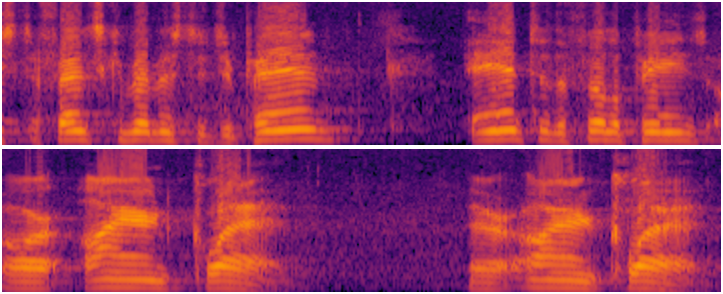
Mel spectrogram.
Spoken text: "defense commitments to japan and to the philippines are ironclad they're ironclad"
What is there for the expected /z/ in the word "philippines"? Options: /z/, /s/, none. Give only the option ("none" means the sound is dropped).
/z/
